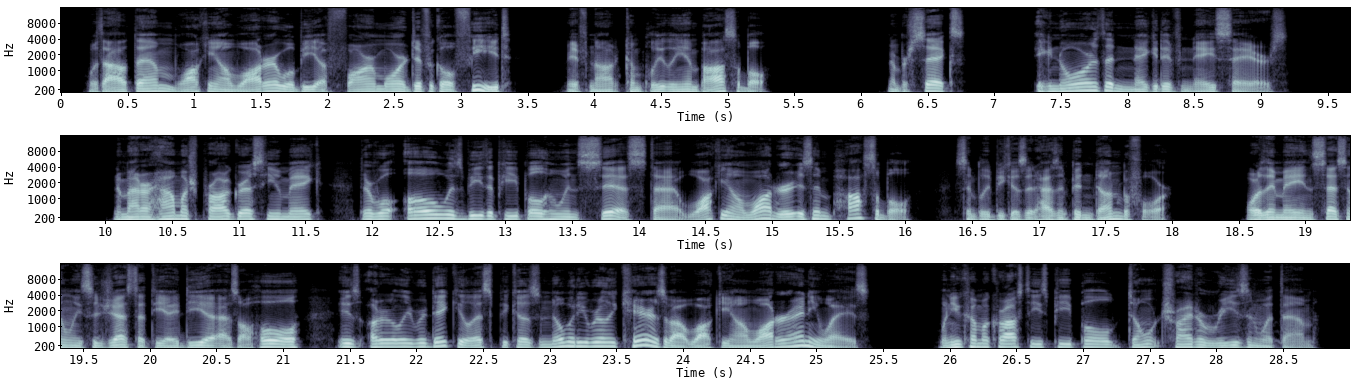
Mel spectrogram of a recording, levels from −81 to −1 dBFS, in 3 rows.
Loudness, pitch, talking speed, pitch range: -19 LUFS, 110 Hz, 175 wpm, 95-130 Hz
